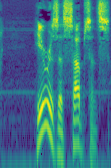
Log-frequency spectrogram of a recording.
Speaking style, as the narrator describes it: I cried

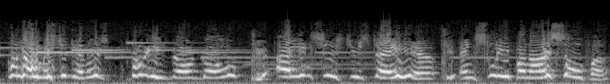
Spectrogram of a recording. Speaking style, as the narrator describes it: the tears roll down Dagwood's cheeks, and he sobs

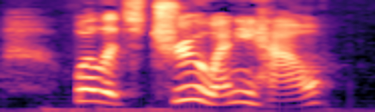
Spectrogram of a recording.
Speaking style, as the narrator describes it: Johnny called out

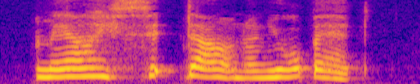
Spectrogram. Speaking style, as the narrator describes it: Remarkable on other occasions for her cold composure, her voice trembled

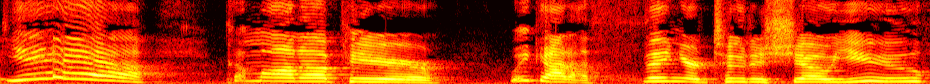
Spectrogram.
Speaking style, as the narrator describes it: the guys on the top mockingly said

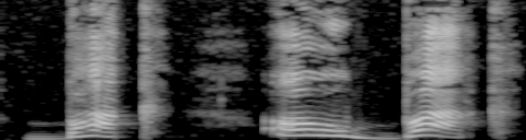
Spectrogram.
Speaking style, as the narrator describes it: she cried out joyously

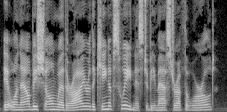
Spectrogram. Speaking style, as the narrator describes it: said Wallenstein gloomily

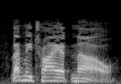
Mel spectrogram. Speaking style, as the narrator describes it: Vic begged

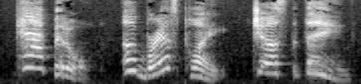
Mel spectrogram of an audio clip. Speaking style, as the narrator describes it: cried Jack

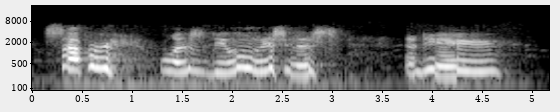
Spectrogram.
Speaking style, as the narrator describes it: And Dagwood groans

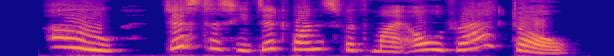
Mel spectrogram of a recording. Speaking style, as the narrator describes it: cried Elsie

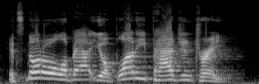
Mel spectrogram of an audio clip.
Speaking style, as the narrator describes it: yelled

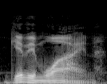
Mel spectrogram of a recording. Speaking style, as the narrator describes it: growled a stout fellow

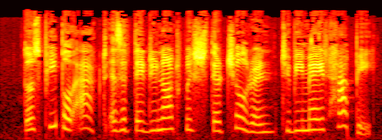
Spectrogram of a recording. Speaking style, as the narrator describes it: said sensible Peter in a vexed tone

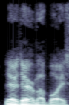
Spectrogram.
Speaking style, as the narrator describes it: said the skeleton, in a fatherly tone

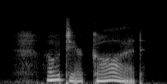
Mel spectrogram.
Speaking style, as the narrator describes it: Alandra mumbled

